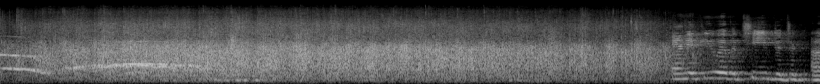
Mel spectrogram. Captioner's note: applause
